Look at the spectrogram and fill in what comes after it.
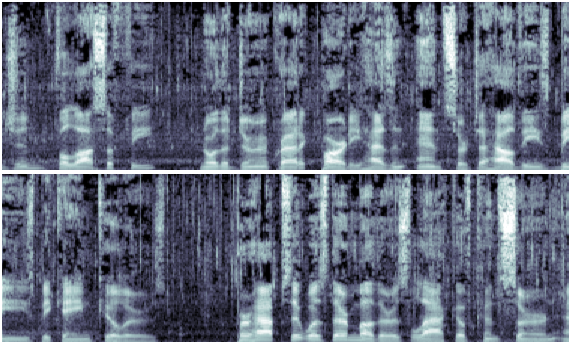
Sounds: Speech, Pour

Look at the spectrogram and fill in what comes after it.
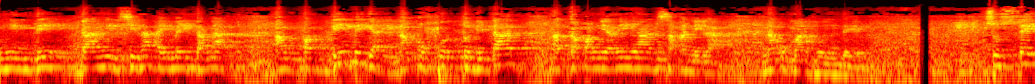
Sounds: man speaking, Narration, Speech

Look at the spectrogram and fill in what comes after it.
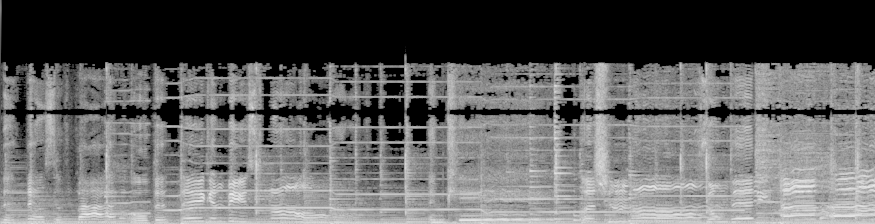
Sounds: Music

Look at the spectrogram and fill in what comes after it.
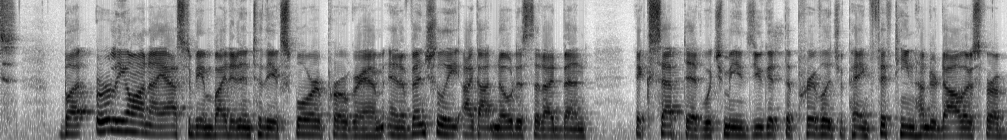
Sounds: Speech

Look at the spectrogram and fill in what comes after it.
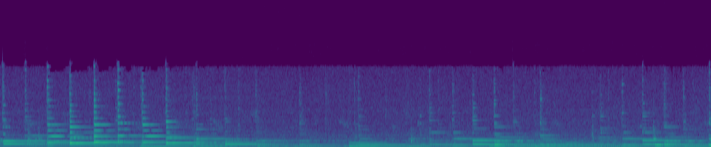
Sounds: Music

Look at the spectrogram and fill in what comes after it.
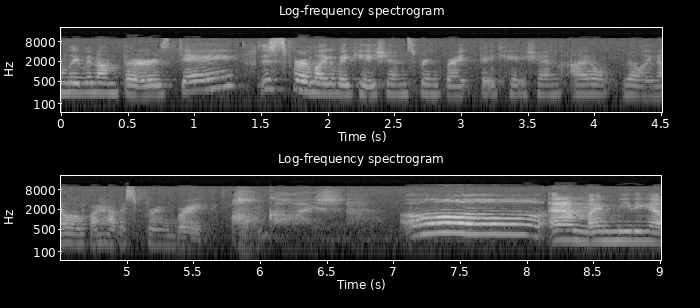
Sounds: inside a small room, Speech

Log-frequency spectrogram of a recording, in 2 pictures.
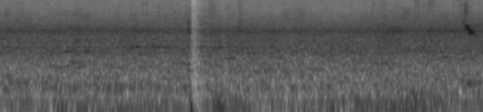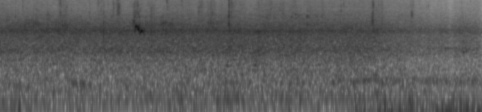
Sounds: tornado roaring

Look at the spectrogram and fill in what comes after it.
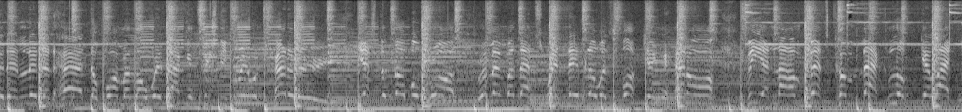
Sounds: Rock and roll, Soul music, Punk rock, Music

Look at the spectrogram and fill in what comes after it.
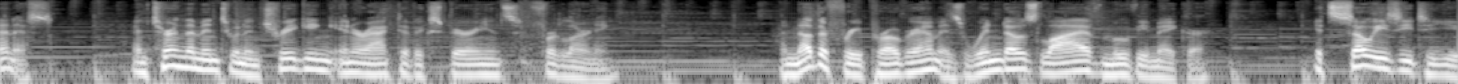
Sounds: Speech, Music

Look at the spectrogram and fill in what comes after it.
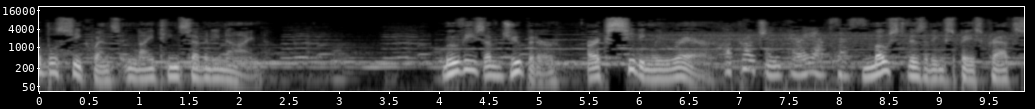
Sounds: Speech, Music, Clarinet

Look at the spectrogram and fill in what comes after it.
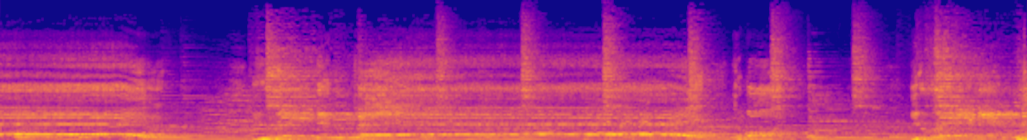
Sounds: Male singing, Speech, Music

